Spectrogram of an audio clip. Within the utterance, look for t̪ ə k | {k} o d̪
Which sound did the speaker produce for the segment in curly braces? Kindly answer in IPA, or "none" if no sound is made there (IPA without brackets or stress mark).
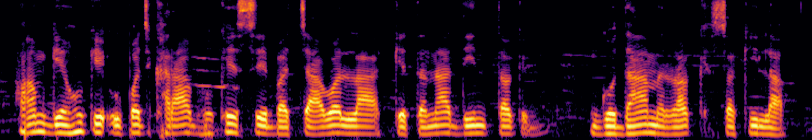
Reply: ɡ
